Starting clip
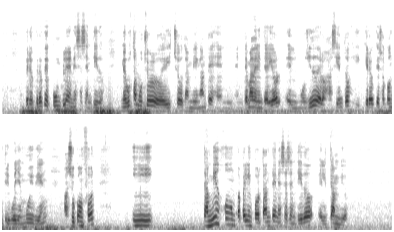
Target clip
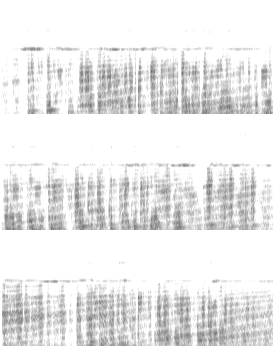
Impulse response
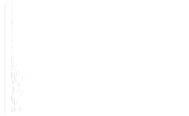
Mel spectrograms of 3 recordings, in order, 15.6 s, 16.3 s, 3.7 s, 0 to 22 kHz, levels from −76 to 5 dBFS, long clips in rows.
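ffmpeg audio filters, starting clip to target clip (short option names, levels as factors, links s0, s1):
-filter_complex "[0:a]afftfilt=real='real(if(lt(b,736),b+184*(1-2*mod(floor(b/184),2)),b),0)':imag='imag(if(lt(b,736),b+184*(1-2*mod(floor(b/184),2)),b),0)':win_size=2048:overlap=0.75,asetrate=42336,aresample=44100,asuperstop=centerf=5300:order=20:qfactor=1.4,highshelf=f=8300:g=-11,bandreject=f=50:t=h:w=6,bandreject=f=100:t=h:w=6,bandreject=f=150:t=h:w=6,bandreject=f=200:t=h:w=6,bandreject=f=250:t=h:w=6,asplit=2[s0][s1];[s1]adelay=444,lowpass=f=4600:p=1,volume=0.188,asplit=2[s2][s3];[s3]adelay=444,lowpass=f=4600:p=1,volume=0.5,asplit=2[s4][s5];[s5]adelay=444,lowpass=f=4600:p=1,volume=0.5,asplit=2[s6][s7];[s7]adelay=444,lowpass=f=4600:p=1,volume=0.5,asplit=2[s8][s9];[s9]adelay=444,lowpass=f=4600:p=1,volume=0.5[s10];[s0][s2][s4][s6][s8][s10]amix=inputs=6:normalize=0,dynaudnorm=f=210:g=5:m=2.37,firequalizer=gain_entry='entry(1800,0);entry(2900,-23);entry(5700,-26)':delay=0.05:min_phase=1,areverse,acompressor=threshold=0.00355:ratio=8,areverse,asplit=2[s11][s12];[s12]adelay=2.4,afreqshift=0.95[s13];[s11][s13]amix=inputs=2:normalize=1,volume=7.94"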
